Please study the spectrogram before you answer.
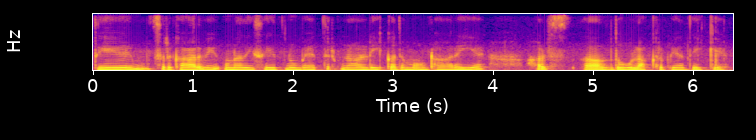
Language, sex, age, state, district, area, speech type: Punjabi, female, 18-30, Punjab, Shaheed Bhagat Singh Nagar, rural, spontaneous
